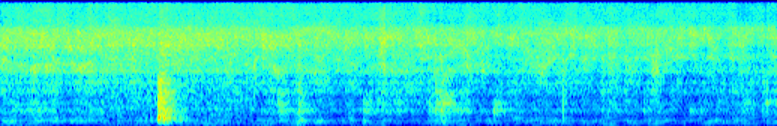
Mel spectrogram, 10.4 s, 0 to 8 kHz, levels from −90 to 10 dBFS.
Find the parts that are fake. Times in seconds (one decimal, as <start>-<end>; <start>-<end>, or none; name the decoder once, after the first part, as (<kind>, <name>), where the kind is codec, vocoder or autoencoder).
0.0-1.4 (codec, SNAC); 3.4-10.4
